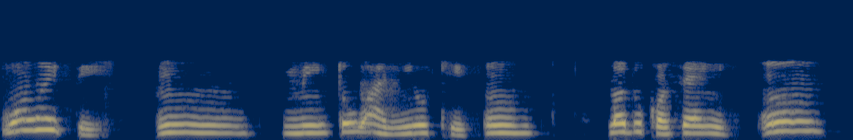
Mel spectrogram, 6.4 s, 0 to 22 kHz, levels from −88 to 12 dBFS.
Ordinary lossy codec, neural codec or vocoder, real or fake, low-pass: AAC, 24 kbps; vocoder, 44.1 kHz, 128 mel bands every 512 samples, BigVGAN v2; fake; 3.6 kHz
